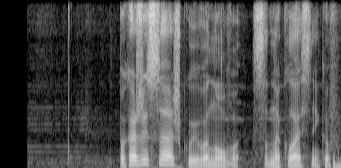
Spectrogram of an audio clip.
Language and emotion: Russian, positive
